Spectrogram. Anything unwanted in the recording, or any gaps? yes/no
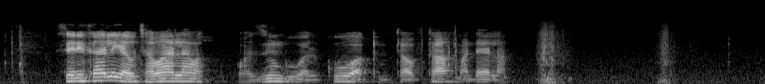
yes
